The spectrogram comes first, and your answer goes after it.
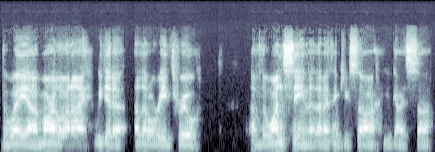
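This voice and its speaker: A man's voice: on the low side, flat delivery, moderate pace. A male actor talking casually at a table read in a thoughtful, hesitant manner.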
